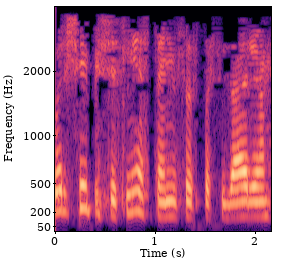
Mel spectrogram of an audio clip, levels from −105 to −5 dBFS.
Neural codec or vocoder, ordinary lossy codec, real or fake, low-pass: none; MP3, 16 kbps; real; 3.6 kHz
